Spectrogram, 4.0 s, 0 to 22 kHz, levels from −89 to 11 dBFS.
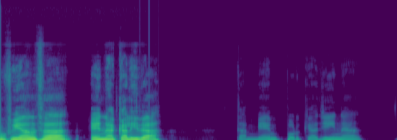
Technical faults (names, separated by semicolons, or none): zipper noise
